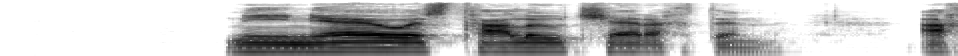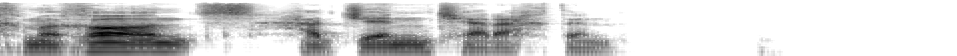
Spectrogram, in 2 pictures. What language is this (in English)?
Manx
